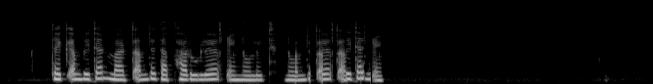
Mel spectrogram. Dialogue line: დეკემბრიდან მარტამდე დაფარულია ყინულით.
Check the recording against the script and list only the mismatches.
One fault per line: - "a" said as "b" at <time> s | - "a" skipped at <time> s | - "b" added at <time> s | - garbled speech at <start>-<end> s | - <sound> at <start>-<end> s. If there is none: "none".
- garbled speech at 2.8-3.8 s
